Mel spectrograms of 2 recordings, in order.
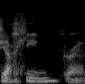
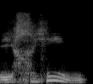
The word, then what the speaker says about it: Jakeem Grant: It's pronounced Jakeem Grant. Jakeem.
